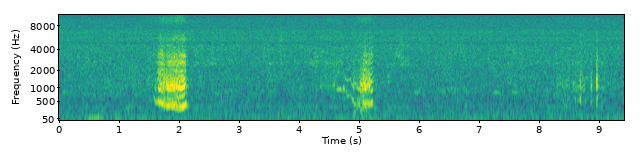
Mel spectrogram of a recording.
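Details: Chihuahua puppy named Perchik, asleep and snoring again, 12 October 2020: two squeaky, whistled nasal tones about three seconds apart, each sliding downward, over quiet room hiss.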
